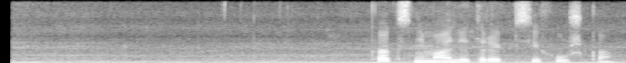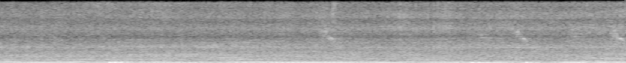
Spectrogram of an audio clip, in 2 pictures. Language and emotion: Russian, neutral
